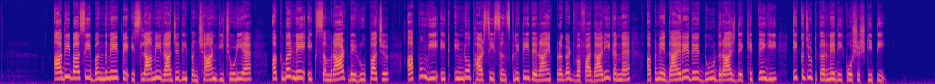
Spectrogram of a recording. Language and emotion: Dogri, neutral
